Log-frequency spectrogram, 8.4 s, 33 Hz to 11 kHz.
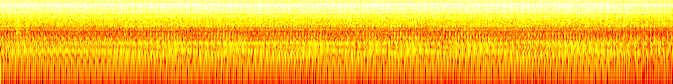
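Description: A Stuart Double 10V model steam engine runs on low-pressure compressed air on a workshop bench, giving a steady, continuous mechanical chuffing and hum with a hissy exhaust, close and even throughout.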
